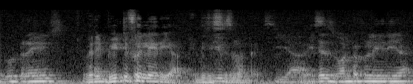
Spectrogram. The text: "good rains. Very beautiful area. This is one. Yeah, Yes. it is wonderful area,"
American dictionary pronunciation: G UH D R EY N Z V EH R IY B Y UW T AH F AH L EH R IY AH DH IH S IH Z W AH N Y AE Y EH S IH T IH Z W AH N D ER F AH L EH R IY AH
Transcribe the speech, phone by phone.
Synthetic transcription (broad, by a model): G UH D R EY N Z V EH R IY B Y UW T AH F AH L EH R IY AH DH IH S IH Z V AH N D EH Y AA IH T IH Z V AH N D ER F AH L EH R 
